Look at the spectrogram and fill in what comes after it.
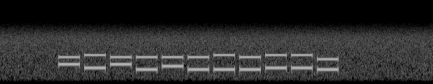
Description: DTMF, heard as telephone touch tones, dialled by machine, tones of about 210 ms, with radio hiss. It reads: 06028232661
